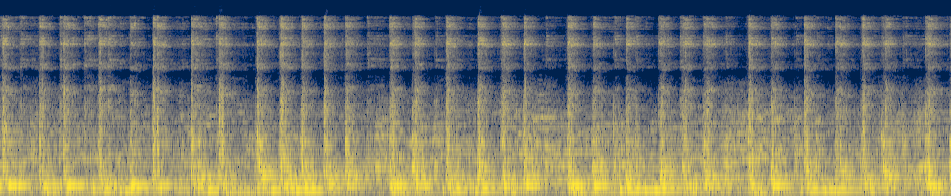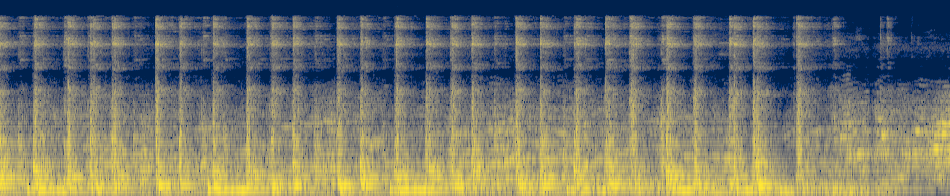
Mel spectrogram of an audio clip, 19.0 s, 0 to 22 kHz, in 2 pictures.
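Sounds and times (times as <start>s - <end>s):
frame drums played by hand: 0.0s - 18.0s.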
